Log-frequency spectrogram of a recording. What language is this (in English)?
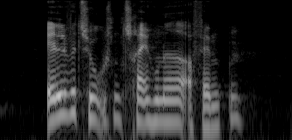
Danish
